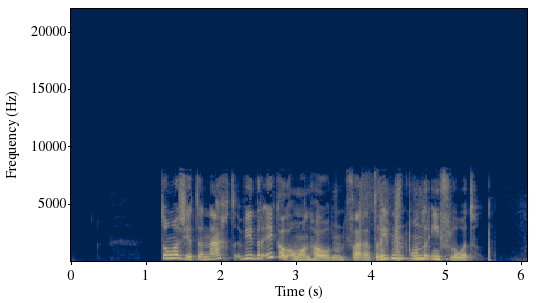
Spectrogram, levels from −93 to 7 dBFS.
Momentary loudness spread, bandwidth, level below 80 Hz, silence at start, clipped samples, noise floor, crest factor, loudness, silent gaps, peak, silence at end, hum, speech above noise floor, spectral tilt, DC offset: 7 LU; 8.2 kHz; -60 dBFS; 1.2 s; under 0.1%; -78 dBFS; 18 dB; -22 LUFS; none; -4 dBFS; 0.7 s; none; 57 dB; -5.5 dB/octave; under 0.1%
